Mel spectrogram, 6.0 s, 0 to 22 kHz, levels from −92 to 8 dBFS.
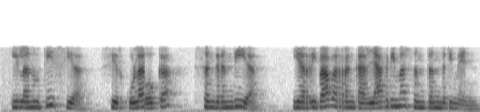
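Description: At 1.80 to 1.82 s the speech lurches forward with no gap, and roughly 0.7 s of it never plays. This is a skip ahead: a stretch of audio was dropped, either on the way or by the jitter buffer, while later audio was already queued, and the two sides were spliced almost directly together.

From 1.94 s to the end, the speech runs about 6% fast at unchanged pitch and sounds slightly hurried. This is jitter buffer speed-up. With too much audio held, the receiver trimmed short pitch-period slices repeatedly, removing around a third of a second in total. Throughout, the G.711 A-law call codec keeps everything below 4 kHz.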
